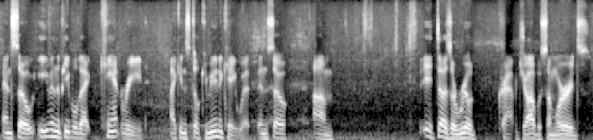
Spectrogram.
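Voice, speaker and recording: A man's voice: mid-range voice, unhurried, a little hiss or hum. A man from Canada, chatting as an interview guest and acting out little exchanges as he tells them. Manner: animated storyteller who acts out quoted exchanges. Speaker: interview guest, foreigner living abroad. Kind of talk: casual interview chat.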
